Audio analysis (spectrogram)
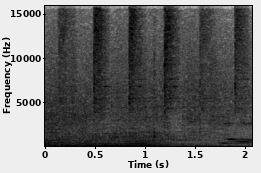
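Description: A luxury car with an all-new 600-horsepower W12 engine accelerates hard, giving a loud, close, continuous roar with rising engine tones over about two seconds.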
